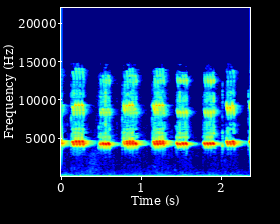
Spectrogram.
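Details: Jangkrik song recorded as a master for training champion competition birds: about seven piercing, high, trilled chirps across two seconds, each a quarter-second pulsing burst, evenly spaced, over a faint low hum.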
